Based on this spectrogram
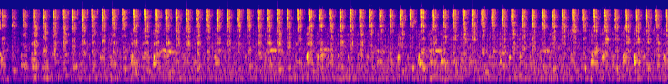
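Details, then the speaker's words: Hero Splendor Plus, microphone held close to engine: fast even metallic ticking over idle keeping time with the engine; exhaust valve tappet adjuster screw nut keeps loosening after clearance setting, giving excess clearance, inlet valve fine; low pickup, no smoke. "ஆனா noise மட்டும் பயங்கரமா இருக்கும். ஓட்டுறதுக்கே நம்மளுக்கு தோணாது."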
